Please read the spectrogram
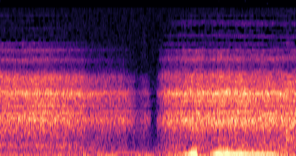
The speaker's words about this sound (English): Okay, first of all, this is labeled as just breathing, but the whole... he's breathing now, but he was going before.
